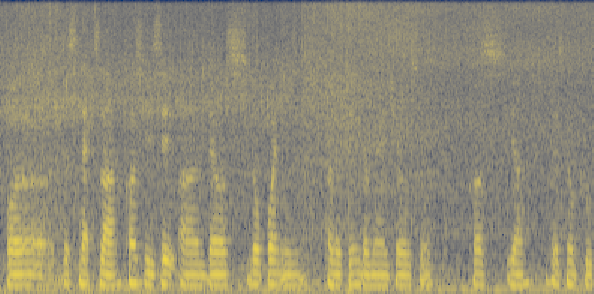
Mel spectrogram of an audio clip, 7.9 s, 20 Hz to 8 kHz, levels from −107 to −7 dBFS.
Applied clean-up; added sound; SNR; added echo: none; Frying (food); 11 dB; none.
